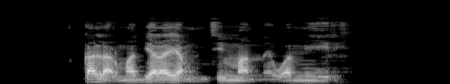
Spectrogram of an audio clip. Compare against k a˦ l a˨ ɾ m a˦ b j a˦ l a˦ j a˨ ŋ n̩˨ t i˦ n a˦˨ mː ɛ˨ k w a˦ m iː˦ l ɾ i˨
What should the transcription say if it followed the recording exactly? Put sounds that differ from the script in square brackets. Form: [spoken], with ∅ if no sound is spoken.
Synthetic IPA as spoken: k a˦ l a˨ ɾ m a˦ b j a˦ l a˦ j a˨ ŋ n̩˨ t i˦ [m] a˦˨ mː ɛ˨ [∅] w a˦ m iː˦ [∅] ɾ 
